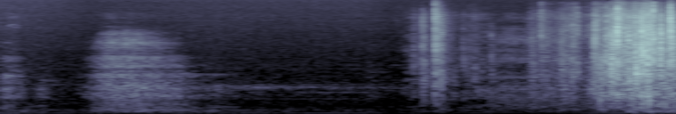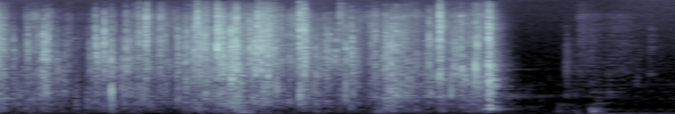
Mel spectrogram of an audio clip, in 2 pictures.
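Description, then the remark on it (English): Newspaper pages rustle and crinkle for several seconds, a dense, papery crackling after a brief breathy sound, with no one speaking. “I just got my hands on the paper finally after God knows how many hours.”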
